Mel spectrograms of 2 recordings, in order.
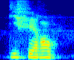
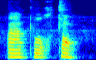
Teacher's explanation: So we don't pronounce the final consonant.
